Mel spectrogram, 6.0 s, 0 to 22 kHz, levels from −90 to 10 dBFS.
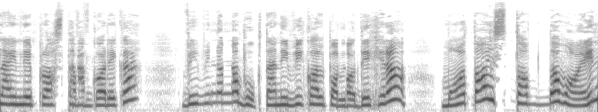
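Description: Speech with plainly audible MP3 compression throughout: watery, swirly treble and smeared consonant attacks, likely from encoding at around 64 kbps. Frames out of order at 0.73–0.84 s, 2.11–2.33 s and 3.37–3.59 s swap two adjacent blocks, roughly 52 ms, then 105 ms each, giving a garbled flutter.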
